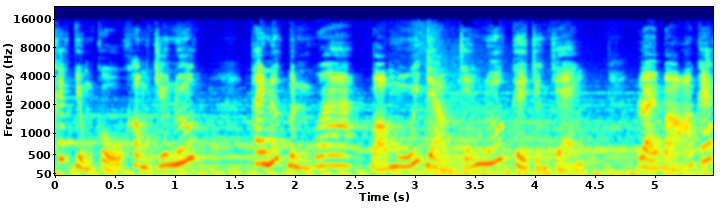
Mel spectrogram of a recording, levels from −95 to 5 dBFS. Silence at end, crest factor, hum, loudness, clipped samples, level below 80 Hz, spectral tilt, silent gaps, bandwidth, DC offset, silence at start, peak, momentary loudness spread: 0 s; 18 dB; none; -20 LUFS; under 0.1%; -34 dBFS; -5 dB/octave; none; 15.5 kHz; under 0.1%; 0 s; -2 dBFS; 7 LU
